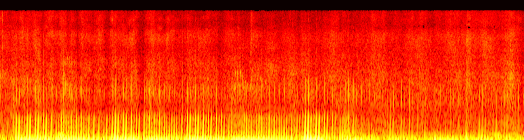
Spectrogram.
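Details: Domestic cat purring close up in an ASMR recording: low, rumbling pulsed purr in swelling phrases about one second long, with brief softer gaps between breaths.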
